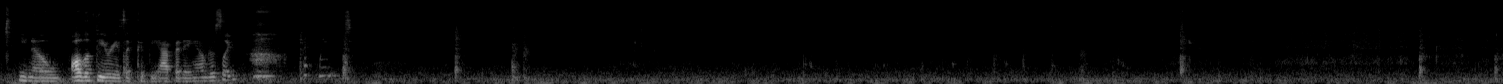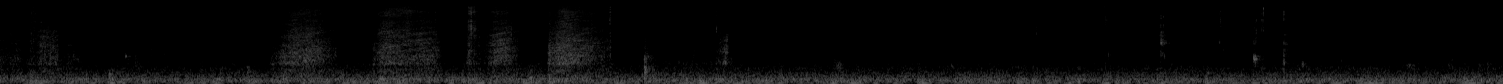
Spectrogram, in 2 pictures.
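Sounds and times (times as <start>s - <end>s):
person chewing: 6.1s - 17.6s, 25.3s - 30.0s.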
